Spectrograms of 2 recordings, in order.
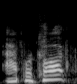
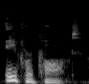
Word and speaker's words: apricot: And in the United States, we have two ways to say apricot. I say it like Bob the Canadian, but if you go to the southern part of the United States, you might hear apricot.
